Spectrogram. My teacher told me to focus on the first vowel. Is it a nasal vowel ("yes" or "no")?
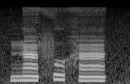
yes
